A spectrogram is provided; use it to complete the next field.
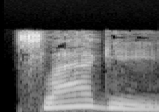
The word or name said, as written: slaggy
